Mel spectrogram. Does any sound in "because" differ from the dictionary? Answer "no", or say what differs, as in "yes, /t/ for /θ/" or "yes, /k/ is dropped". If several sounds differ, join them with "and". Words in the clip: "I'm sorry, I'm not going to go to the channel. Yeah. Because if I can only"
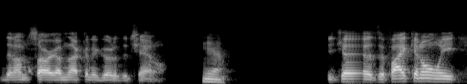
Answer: no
